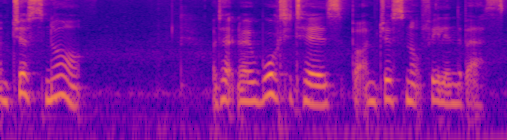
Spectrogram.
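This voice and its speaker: A woman with an English accent, medium-pitched, dark and mellow, somewhat breathy, with fairly even intonation, a fairly slow pace and long, frequent pauses. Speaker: nail technician. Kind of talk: tutorial. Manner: subdued, flat.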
